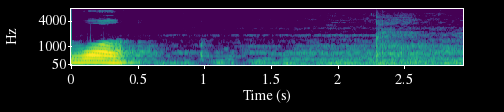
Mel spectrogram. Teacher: ऐसी ध्वनि जो दंत और ओष्ठ दोनों से बोली जाती है तो वह आपकी ध्वनि है व। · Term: दंतोष्ठ ध्वनि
